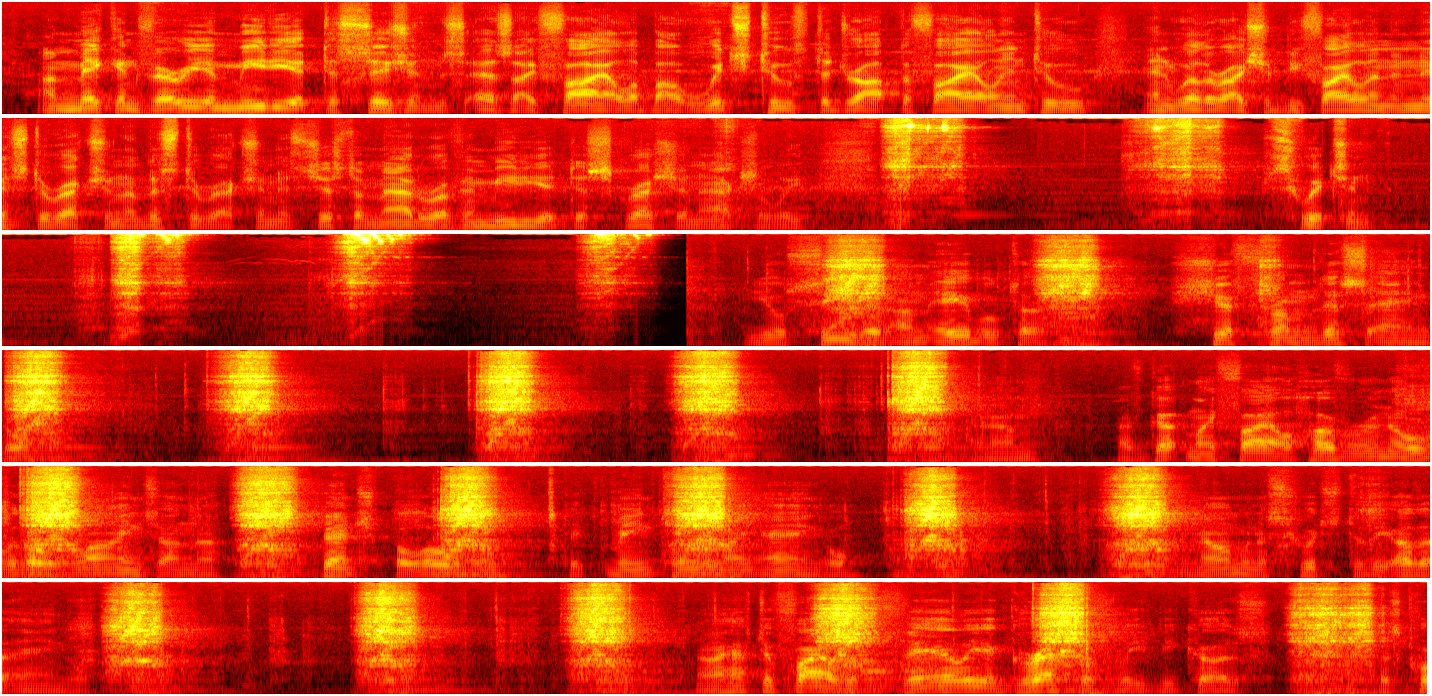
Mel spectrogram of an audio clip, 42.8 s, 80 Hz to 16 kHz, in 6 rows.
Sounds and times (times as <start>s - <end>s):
Filing (rasp): 11.5s - 12.1s, 12.8s - 13.4s, 14.6s - 15.3s, 18.3s - 20.8s, 21.4s - 23.0s, 23.8s - 26.3s, 28.4s - 32.4s, 33.0s - 34.6s, 35.3s - 41.3s, 42.1s - 42.8s.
